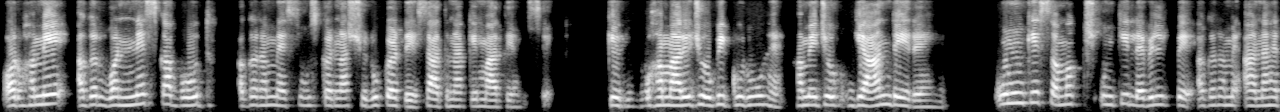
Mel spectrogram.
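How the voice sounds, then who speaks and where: A woman, interviewing a teacher and calmly summing up his points. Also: medium pitch, no room sound. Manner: measured, sums up the teacher's points. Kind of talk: summarizing questions in a conversation.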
